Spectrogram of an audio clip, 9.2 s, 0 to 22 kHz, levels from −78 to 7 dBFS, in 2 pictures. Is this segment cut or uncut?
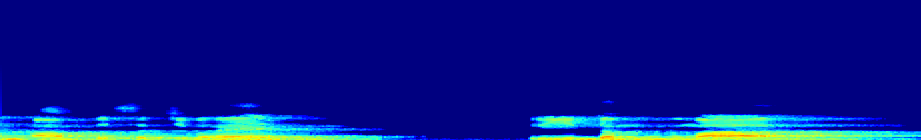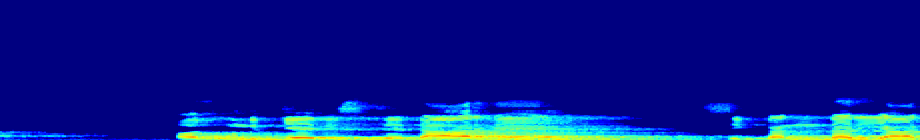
uncut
